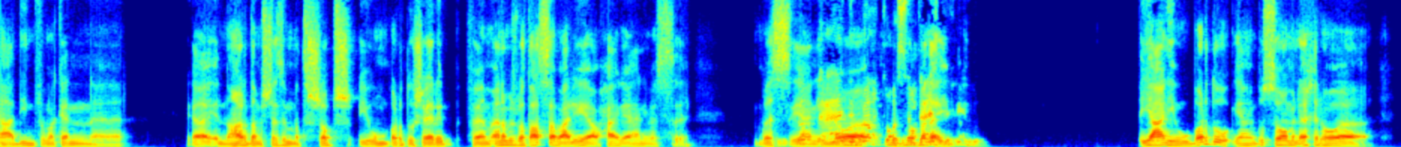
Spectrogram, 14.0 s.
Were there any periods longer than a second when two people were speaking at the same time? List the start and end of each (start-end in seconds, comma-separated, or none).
7.8-9.7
